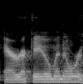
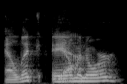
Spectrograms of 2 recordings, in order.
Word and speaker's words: Aominor: It's not apparently Eric Aominor, it's Elik Aominor, which I think I heard wrong like 7 times in the broadcast.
